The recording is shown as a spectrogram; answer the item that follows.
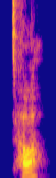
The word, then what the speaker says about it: to: Two takes the weak form, ta.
